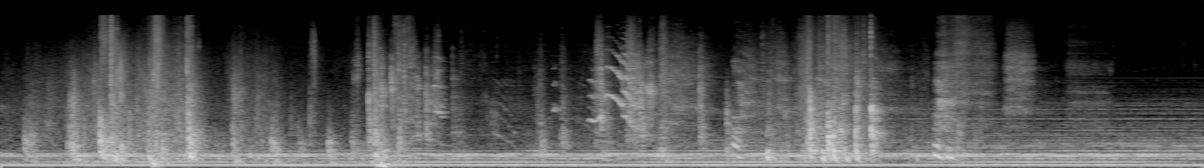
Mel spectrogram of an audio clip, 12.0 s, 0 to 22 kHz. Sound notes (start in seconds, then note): 0.2 dramatic orchestral music; 3.3 door opening; 6.6 heavy breathing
